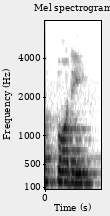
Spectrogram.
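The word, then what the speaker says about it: bodhi: evolving you become a body awakened person i might say body it's a sanskrit word it's spelt b-o-d-h-i not body as in our physical body continue to step into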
